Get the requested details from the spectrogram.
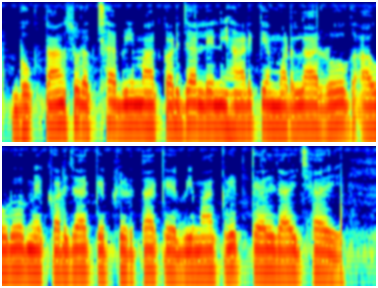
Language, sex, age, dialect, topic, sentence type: Magahi, male, 25-30, Western, banking, statement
